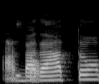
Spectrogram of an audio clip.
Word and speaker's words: barato: In Spanish, you should feel no puff of air. See? Barato, barato, barato.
